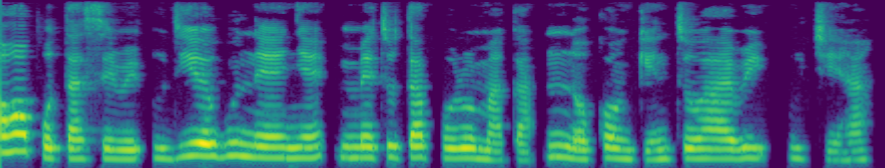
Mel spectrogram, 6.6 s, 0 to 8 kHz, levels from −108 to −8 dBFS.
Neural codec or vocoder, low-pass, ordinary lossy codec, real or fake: none; none; none; real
